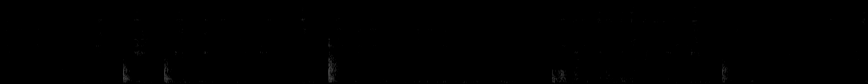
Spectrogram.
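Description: A light blue wooden colored pencil scratches and rubs across a thin white paper mandala sheet lying flat on a table while coloring. Quick, rhythmic back-and-forth strokes make a soft, bright, papery rasp, with a few sharper accents and a brief quieter stretch around five seconds.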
